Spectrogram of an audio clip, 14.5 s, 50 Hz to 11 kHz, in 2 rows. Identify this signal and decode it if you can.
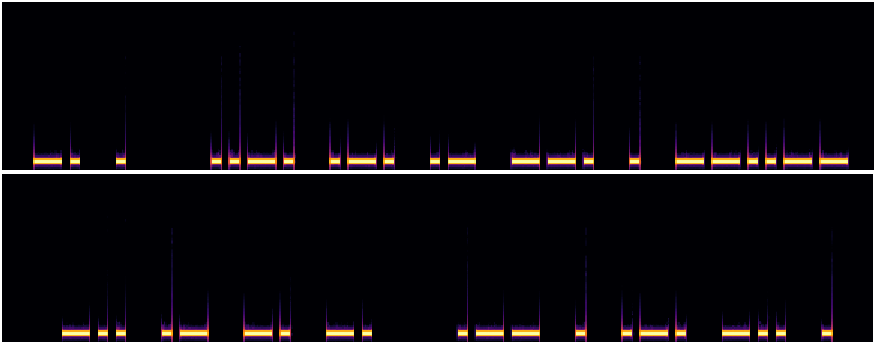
Morse code, heard as a keyed tone, about 16 wpm, 680 Hz. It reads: NE FRAGE, DANN WERDE
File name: Morsekurs / Witze / Witz 09 Januar 2024 70 F80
